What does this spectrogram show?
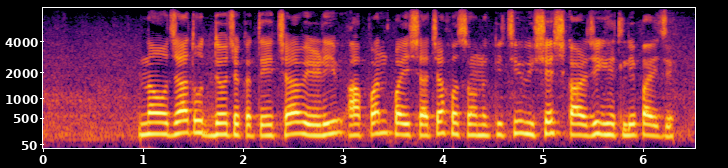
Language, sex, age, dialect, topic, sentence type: Marathi, male, 18-24, Standard Marathi, banking, statement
